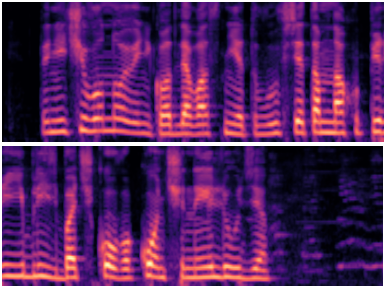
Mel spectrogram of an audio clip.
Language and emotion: Russian, angry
